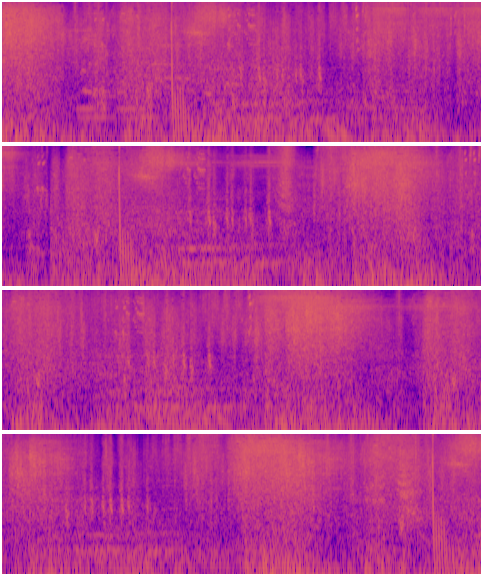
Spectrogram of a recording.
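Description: Electric bolts crackle and zap continuously.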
